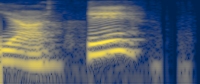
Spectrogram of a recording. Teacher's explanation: k plus j stopilo se u č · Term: jotacija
